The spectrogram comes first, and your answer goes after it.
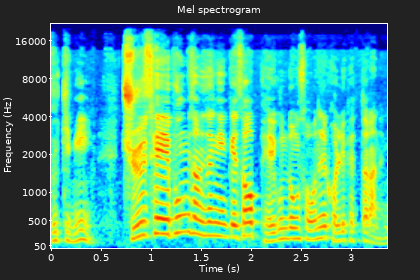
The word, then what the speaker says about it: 주세붕: 자, 그러면 이제 넘어갈 건데, 넘어가기 전에 제가 혹시나 발음을 똑바로 했나 싶어서, 백운동 서원이 우리나라 최초의 서원이잖아요. 이거를 만드신 분은 주세붕 선생님입니다. 제가 봉이라고 한 것 같아서 느낌이, 주세붕 선생님께서 백운동 서원을 건립했다라는 거.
